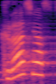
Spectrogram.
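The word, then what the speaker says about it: gracias: 할 수 있듯 잘하셨어요 이 그라시아스 같은 경우에는 쎄 빠 가 들어가 있기 때문에 아무래도 4 스펙 현재에서 난 펀드 기 바른 th 발음을 해 주셔야 된다 그래서 이 발음 같은 경우에는 윗니 아랫니 사이로 혓바닥이 살짝 테마 나오게 된다 라는 점을 보시면 되겠습니다 나머지 중남미 국가들을 같은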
